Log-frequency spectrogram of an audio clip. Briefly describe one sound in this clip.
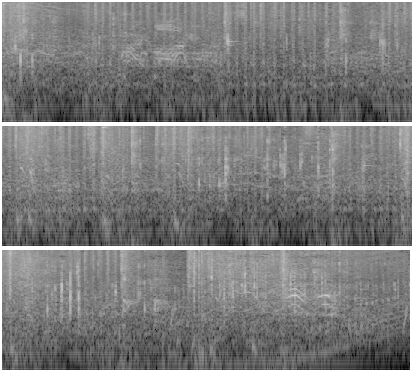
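Video game combat effects clash and crackle with sharp hits.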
